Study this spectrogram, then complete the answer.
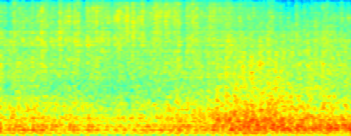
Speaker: you're gonna hear it, boy, that thing's gonna start rolling.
